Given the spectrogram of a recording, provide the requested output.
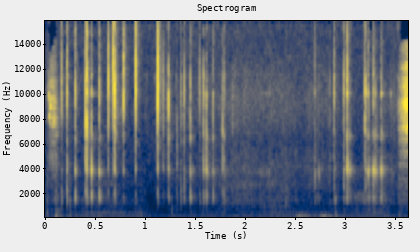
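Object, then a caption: Wax-filled ribbed glass candle jar. A blue ribbed glass candle jar filled with wax is held in the hands and tapped and scratched along its ribbed sides with long acrylic nails. A quick run of sharp, bright, high-pitched clicks with almost no ring gives way to a quieter, scratchy stretch, then more light taps and a louder rasp at the end.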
